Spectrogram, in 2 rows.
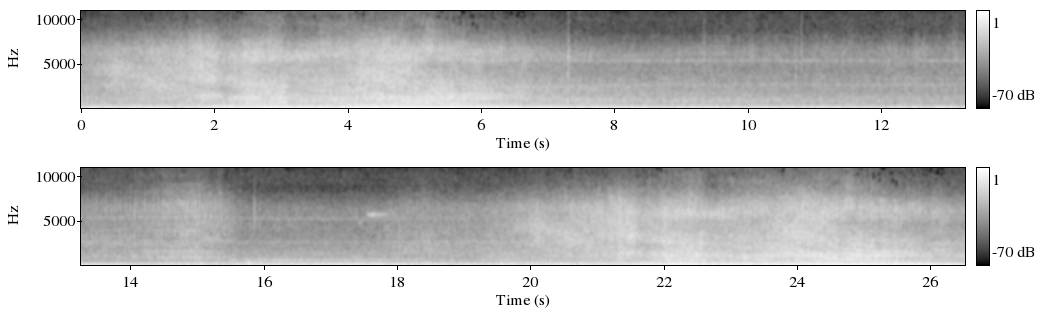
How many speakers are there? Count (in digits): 0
